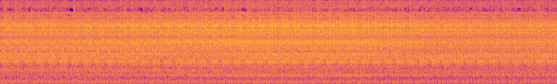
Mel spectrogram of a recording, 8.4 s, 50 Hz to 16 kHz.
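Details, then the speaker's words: 2005 Ford F250 6.0 Powerstroke diesel with a 10-blade turbo at idle: steady clatter with an underlying rumble and vibration from the front of the engine that nothing touched stops. "it's in today for a weird vibration kind of rumbling noise in the front I'll show you a clip of it right here"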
